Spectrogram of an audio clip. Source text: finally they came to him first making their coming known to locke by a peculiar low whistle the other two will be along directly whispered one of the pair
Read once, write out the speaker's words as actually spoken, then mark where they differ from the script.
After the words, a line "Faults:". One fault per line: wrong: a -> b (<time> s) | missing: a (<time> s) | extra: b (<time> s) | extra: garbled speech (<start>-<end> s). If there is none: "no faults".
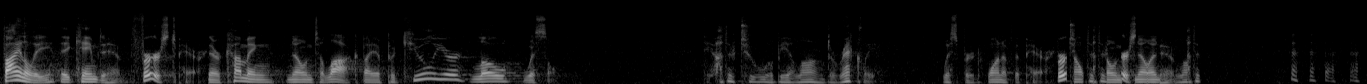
finally they came to him first pair their coming known to locke by a peculiar low whistle the other two will be along directly whispered one of the pair [garbled]
Faults:
wrong: making -> pair (1.7 s)
extra: garbled speech (10.6-12.0 s)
